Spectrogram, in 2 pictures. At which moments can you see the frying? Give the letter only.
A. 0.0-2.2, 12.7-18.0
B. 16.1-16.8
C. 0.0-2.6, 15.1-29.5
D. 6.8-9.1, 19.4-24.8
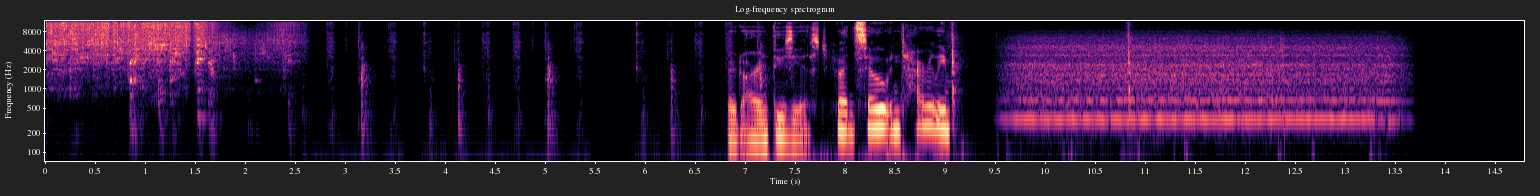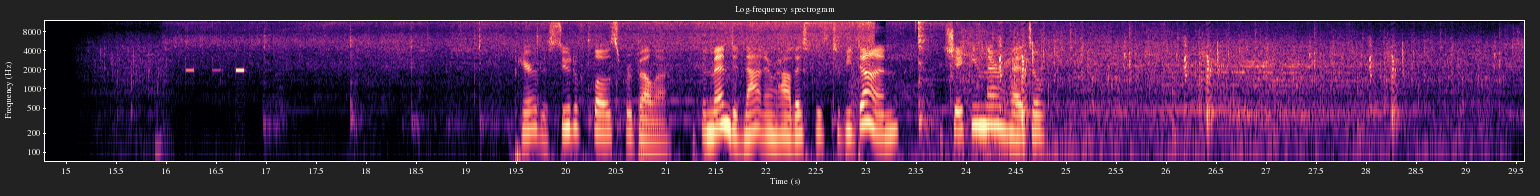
C.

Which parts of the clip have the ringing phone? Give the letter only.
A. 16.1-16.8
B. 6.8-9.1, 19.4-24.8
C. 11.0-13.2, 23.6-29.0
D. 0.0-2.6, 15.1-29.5
A.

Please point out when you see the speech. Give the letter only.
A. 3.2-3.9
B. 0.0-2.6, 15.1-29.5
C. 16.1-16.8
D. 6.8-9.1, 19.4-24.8
D.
